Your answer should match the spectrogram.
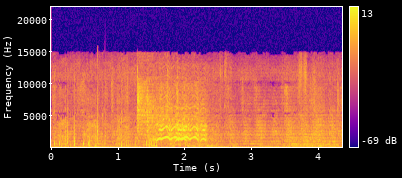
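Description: Horse galloping, hoofbeats drumming fast, then a single whinny with a wavering pitch about a second and a half in.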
